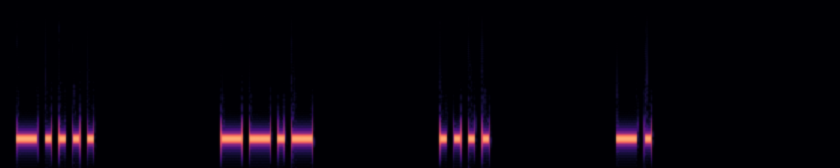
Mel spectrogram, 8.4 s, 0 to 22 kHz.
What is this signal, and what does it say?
Morse code, heard as a keyed tone, about 17 wpm, spaced as for 6 wpm, 700 Hz. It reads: 6QHN
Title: USA Call Signs - 6 Characters - 6x Character Spacing - 17wpm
